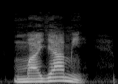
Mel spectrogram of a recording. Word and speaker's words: Mayaimi: Miami, que se escribe M-A-Y-A-I-M-I, Miami, Miami.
